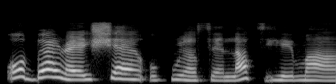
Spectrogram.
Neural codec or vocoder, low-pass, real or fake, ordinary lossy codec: codec, 16 kHz, 1 kbps, FunCodec, trained on Chinese and English, 50 frames a second; 7.2 kHz; fake; none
